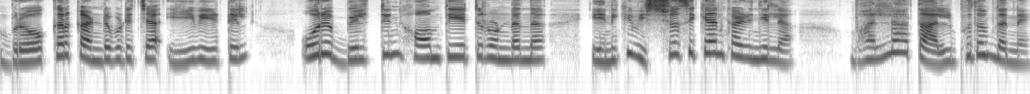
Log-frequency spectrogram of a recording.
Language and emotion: Malayalam, surprised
